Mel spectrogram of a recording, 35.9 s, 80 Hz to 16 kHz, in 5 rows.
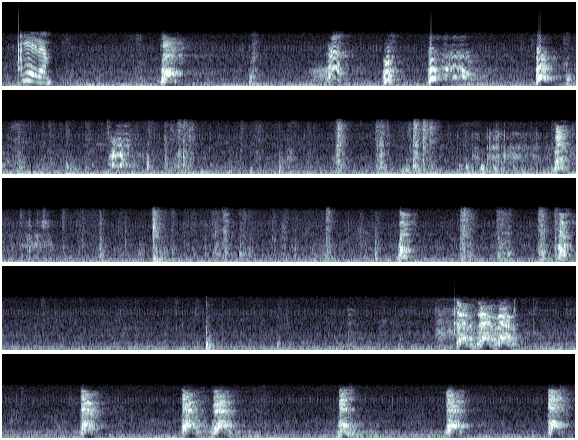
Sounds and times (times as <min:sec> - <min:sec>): Bow-wow: 0:02.0 - 0:02.4, 0:03.9 - 0:06.0, 0:06.6 - 0:07.1, 0:08.5 - 0:08.9, 0:14.0 - 0:14.4, 0:19.3 - 0:19.6, 0:21.2 - 0:21.6, 0:27.2 - 0:28.0, 0:29.7 - 0:30.0, 0:30.9 - 0:31.8, 0:32.9 - 0:33.3, 0:34.2 - 0:34.7, 0:35.5 - 0:35.8
Yip: 0:02.0 - 0:02.4, 0:04.0 - 0:06.0, 0:06.7 - 0:07.0, 0:08.5 - 0:08.8, 0:19.3 - 0:19.6, 0:21.3 - 0:21.6, 0:27.2 - 0:28.0, 0:29.7 - 0:30.0, 0:31.0 - 0:31.7, 0:32.9 - 0:33.2, 0:34.2 - 0:34.6, 0:35.5 - 0:35.8.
